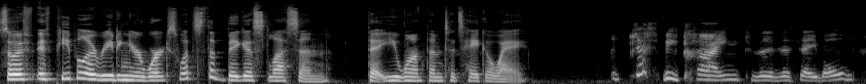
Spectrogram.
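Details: Two adult speakers in a quiet room; conversational speech.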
